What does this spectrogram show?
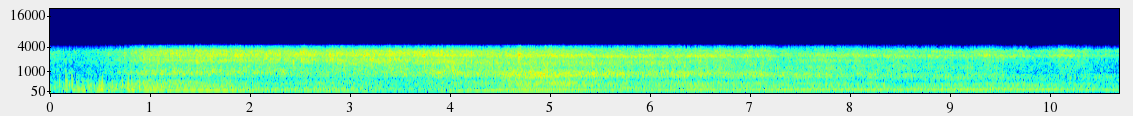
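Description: Jeep Grand Cherokee ZJ engine running under throttle as it pulls away through mud. The engine note rises about four and a half seconds in, then holds steady.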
